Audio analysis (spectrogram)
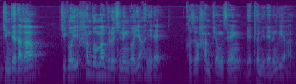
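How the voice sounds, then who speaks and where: A pastor putting on a bold North Korean villager. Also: male voice, mid-range voice, moderate pace, a bit bright, lightly acted. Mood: hearty. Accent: Pyongan dialect of North Korea. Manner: folksy, emphatic dialect reading. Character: plain-spoken North Korean man, hearty and bold.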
